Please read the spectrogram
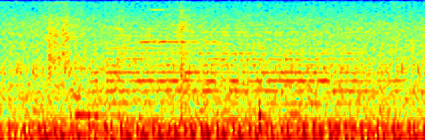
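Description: A steady engine-like drone with a rapid, even low pulsing, with faint steady high tones above it.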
